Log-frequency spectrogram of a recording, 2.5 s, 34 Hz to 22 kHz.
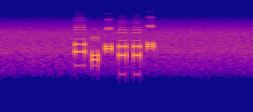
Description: Multi-frequency trunk signalling (R1, as on North American trunks), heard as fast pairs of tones, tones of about 70 ms. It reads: KP 1088 ST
